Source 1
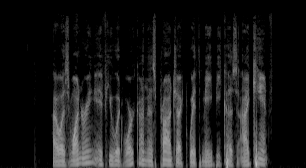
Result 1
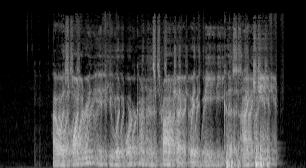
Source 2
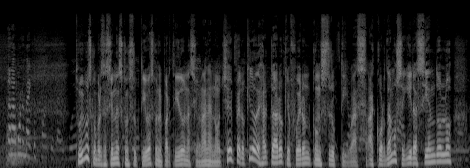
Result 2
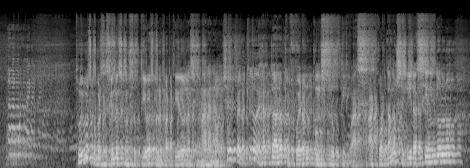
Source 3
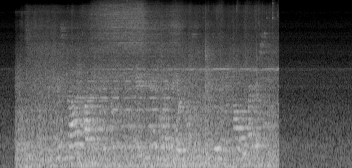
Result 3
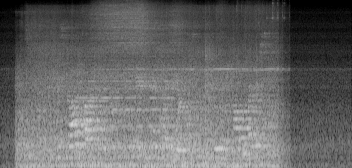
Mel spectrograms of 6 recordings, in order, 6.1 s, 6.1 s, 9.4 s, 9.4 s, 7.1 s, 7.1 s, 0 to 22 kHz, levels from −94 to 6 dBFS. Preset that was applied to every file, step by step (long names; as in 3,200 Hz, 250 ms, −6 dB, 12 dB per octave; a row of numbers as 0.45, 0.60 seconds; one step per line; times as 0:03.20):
parametric band 190 Hz −8.5 dB 0.44 octaves
mains-hum notches 60/120/180/240/300/360/420/480/540/600 Hz
on a send: loudspeakers that aren't time-aligned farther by 31 metres −5 dB, 78 metres −11 dB
on the sum: normalise the peak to −2 dBFS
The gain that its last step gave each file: +14.5, +19.0, +3.0 decibels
